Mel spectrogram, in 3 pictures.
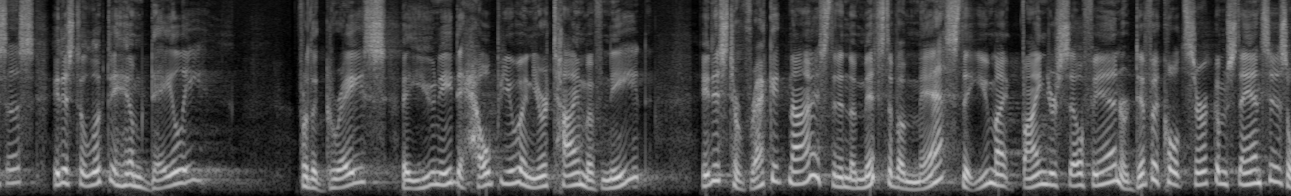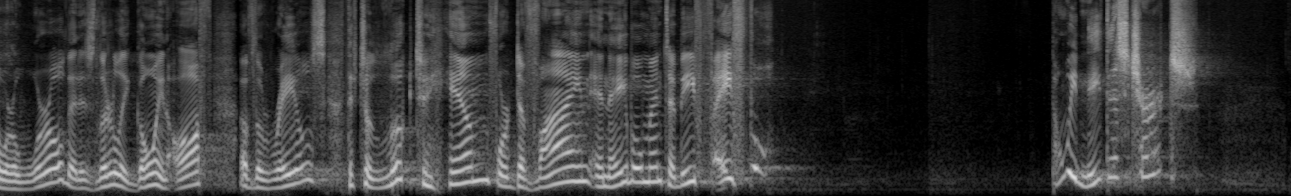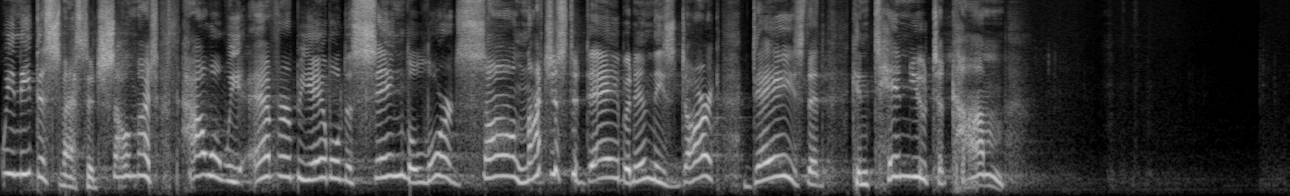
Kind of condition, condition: setting, large echoing room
